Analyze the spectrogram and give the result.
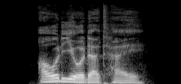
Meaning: audio file
- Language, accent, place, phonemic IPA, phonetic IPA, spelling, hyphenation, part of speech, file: German, Germany, Berlin, /ˈaʊ̯diodaˌtaɪ̯/, [ˈʔaʊ̯diodaˌtʰaɪ̯], Audiodatei, Au‧dio‧da‧tei, noun, De-Audiodatei.ogg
